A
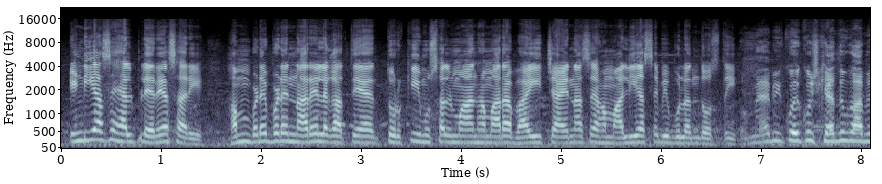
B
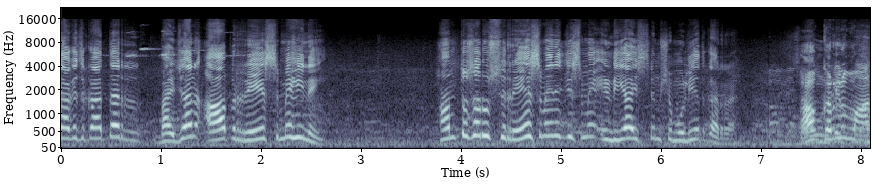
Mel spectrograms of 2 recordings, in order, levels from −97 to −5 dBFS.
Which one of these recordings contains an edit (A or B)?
B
